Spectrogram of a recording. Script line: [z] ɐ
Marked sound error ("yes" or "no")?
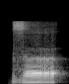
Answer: no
